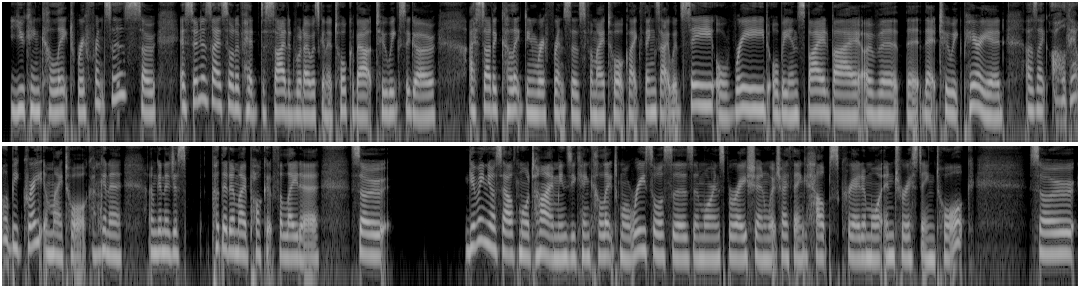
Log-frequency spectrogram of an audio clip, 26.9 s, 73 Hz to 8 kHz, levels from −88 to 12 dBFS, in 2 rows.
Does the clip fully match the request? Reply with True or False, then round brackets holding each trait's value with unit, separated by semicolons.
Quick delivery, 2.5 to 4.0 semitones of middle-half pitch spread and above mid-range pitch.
True (210 wpm; 2.8 semitones; 200 Hz)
